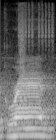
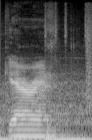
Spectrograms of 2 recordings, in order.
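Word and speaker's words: Garand: searched it up online everybody that says Grand it is totally wrong you're wrong that is not how you say it that's not how you're supposed to say it it's Garen and I didn't even know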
